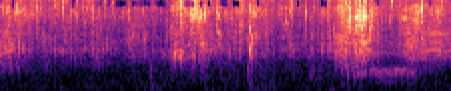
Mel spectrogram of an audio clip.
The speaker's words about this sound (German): egal ob jetzt ein Herz rausgerissen wird oder der Sabber irgendwie aus dem Mund läuft oder so, ist eigentlich immer ein Lederlappen, der natürlich in irgendwie so ein bisschen Wasser getränkt wird.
